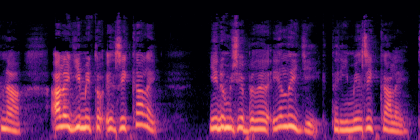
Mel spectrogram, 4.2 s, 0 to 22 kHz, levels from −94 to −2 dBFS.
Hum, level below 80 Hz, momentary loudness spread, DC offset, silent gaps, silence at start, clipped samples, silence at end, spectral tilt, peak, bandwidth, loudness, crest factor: none; -60 dBFS; 9 LU; under 0.1%; none; 0 s; under 0.1%; 0.1 s; -5.5 dB/octave; -6 dBFS; 12.5 kHz; -24 LUFS; 18 dB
